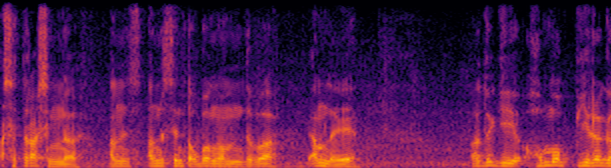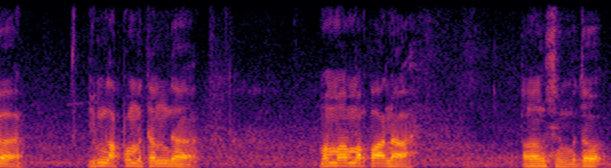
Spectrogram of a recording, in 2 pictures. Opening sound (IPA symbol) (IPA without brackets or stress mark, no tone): s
